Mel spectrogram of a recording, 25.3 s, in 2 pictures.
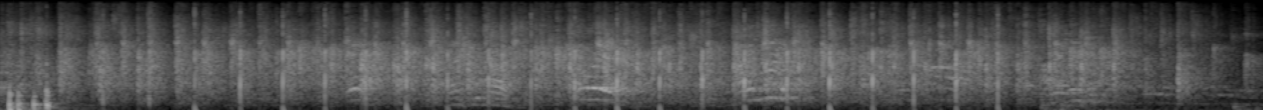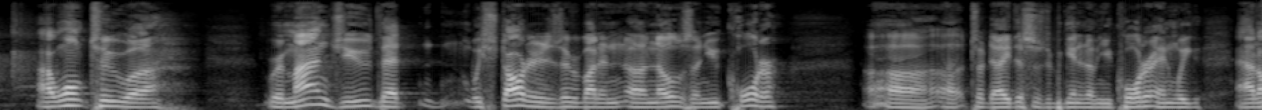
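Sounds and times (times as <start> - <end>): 
audience hand clapping: 0.0 - 13.1
speech: 13.0 - 14.4, 15.3 - 20.5, 21.3 - 25.2.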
